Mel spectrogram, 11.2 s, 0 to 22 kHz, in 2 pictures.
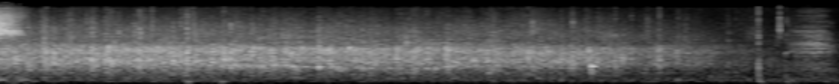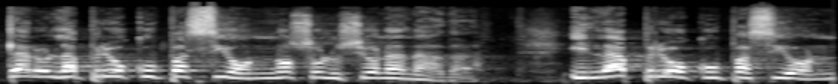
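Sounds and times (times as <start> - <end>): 
audience applauding: 0.0 - 5.1
speech: 5.7 - 11.1.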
